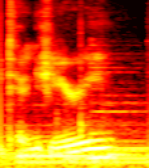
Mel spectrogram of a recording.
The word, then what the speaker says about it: Tengri: If I remember correctly, that god was Tengri, or the old pronunciation would be Tengiri.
